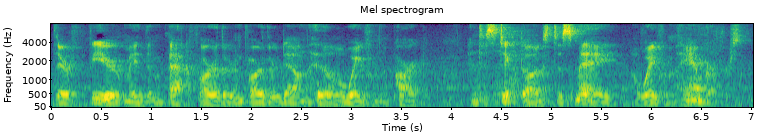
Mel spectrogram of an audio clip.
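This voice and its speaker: A man's voice: lowish voice, steady tone, normal speed. A middle-aged man, a children's author, reading a story and giving an informal drawing lesson. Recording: roomy echo, clear background noise.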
